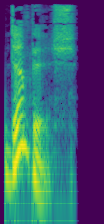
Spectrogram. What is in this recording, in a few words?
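"dumpish", British English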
